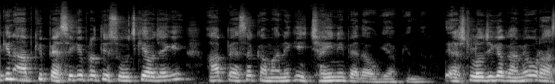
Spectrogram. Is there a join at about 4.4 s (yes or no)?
yes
